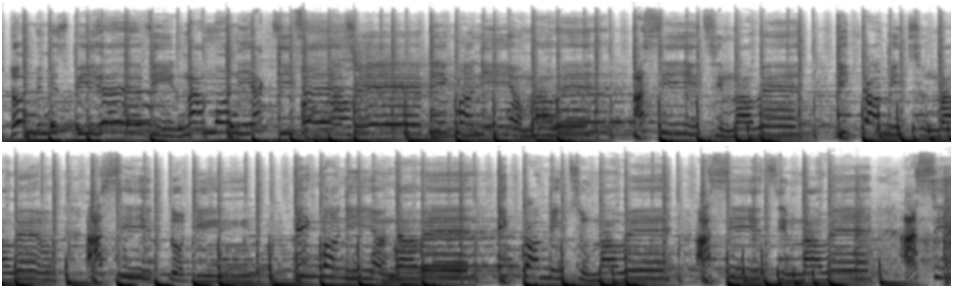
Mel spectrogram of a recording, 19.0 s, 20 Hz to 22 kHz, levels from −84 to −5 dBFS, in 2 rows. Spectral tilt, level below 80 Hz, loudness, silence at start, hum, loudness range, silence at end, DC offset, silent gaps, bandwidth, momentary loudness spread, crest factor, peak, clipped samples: -4.5 dB/octave; -14 dBFS; -12 LUFS; 0 s; none; 1 LU; 0 s; 0.2%; none; 18.5 kHz; 4 LU; 10 dB; 0 dBFS; under 0.1%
